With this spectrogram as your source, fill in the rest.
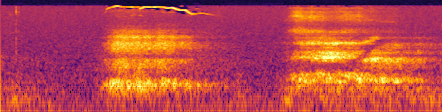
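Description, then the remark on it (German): Two long, deep breaths, a slow airy inhale followed after a short pause by a fuller, breathy exhale, with no talking. “Wieder muss ich atmen, denn es sind für wahr tiefe Themen und auch ich bin geneigt, in den Kopf zu kommen und zu schnell zu sprechen.”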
